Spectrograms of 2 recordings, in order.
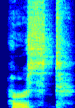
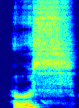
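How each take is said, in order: First: The word ends with an added T sound. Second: The word ends with a plain S sound. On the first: The speaker calls it wrong. "S E does kind of like make the T sound" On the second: The speaker calls it right. "Are you saying hearse"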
